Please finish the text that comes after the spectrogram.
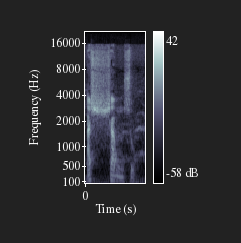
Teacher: Nah, kalau syamsiyah, alif lam syamsiyah, ini alif lamnya tidak terbaca karena dimasukkan langsung ke huruf yang sesudahnya.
